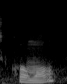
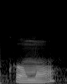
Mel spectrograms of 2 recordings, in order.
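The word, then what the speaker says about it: cómo: And like I said, when saying how in Spanish, it's como, but with the accent on the O. So como, how do you ask somebody how they're doing?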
